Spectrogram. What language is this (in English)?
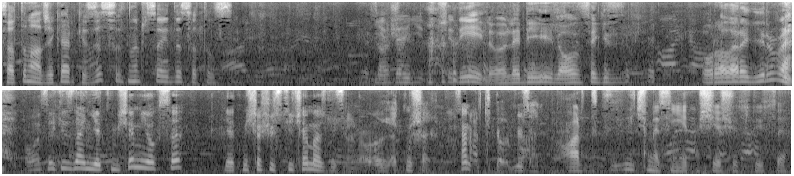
Turkish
